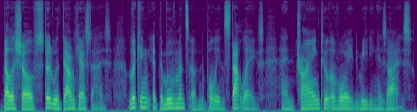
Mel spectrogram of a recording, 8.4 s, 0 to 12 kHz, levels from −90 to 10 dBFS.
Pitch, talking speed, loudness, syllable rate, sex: 115 Hz, 145 wpm, -21 LUFS, 4.0 syllables/s, male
